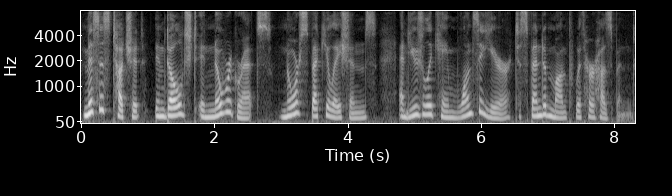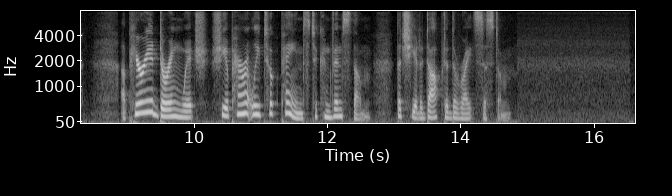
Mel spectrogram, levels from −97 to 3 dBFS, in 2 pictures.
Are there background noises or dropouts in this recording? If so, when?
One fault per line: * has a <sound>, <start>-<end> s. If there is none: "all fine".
all fine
